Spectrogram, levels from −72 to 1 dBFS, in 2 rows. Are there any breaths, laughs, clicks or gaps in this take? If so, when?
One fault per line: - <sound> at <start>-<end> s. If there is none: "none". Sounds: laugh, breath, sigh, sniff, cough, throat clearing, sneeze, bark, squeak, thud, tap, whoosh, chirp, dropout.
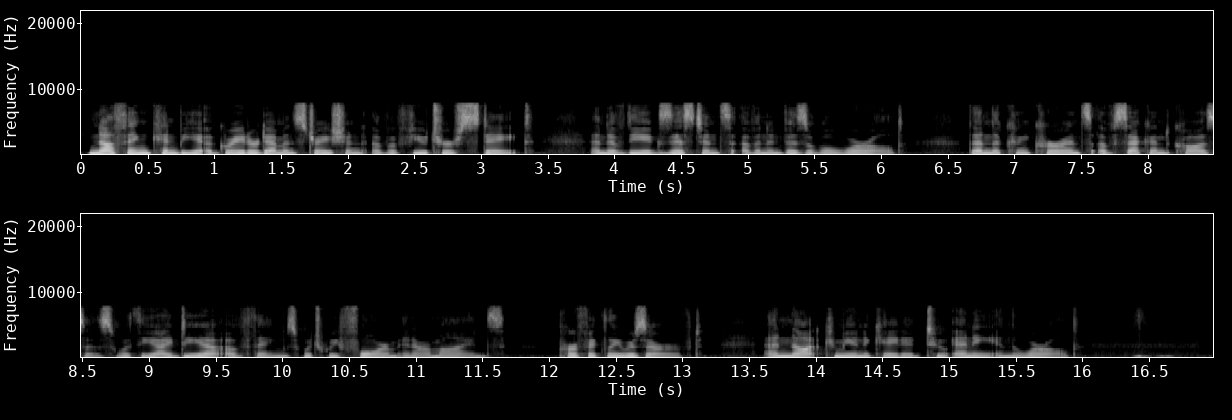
- whoosh at 16.4-16.7 s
